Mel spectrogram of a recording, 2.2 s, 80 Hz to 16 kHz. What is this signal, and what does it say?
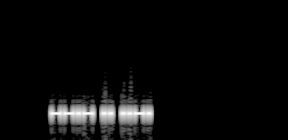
Morse code, heard as a keyed tone, about 52 wpm, 700 Hz. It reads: QIF
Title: USA Call Sign Postfixes - 3 Letters 50wpm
